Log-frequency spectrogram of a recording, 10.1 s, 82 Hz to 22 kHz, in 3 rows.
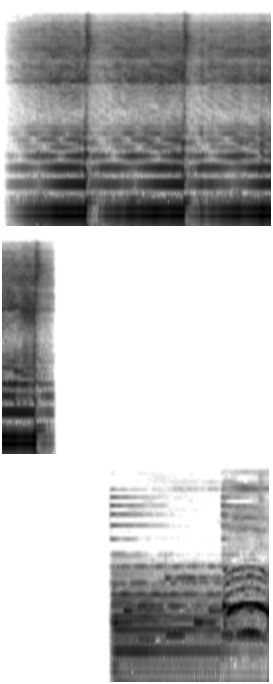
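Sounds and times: loud electric buzz with hiss: 0:00.0 - 0:04.0.

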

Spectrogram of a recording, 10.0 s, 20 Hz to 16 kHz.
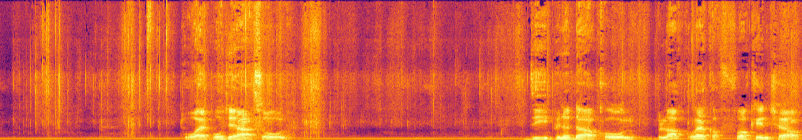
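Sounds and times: plastic pack crinkling: 0:00.0 - 0:10.0.

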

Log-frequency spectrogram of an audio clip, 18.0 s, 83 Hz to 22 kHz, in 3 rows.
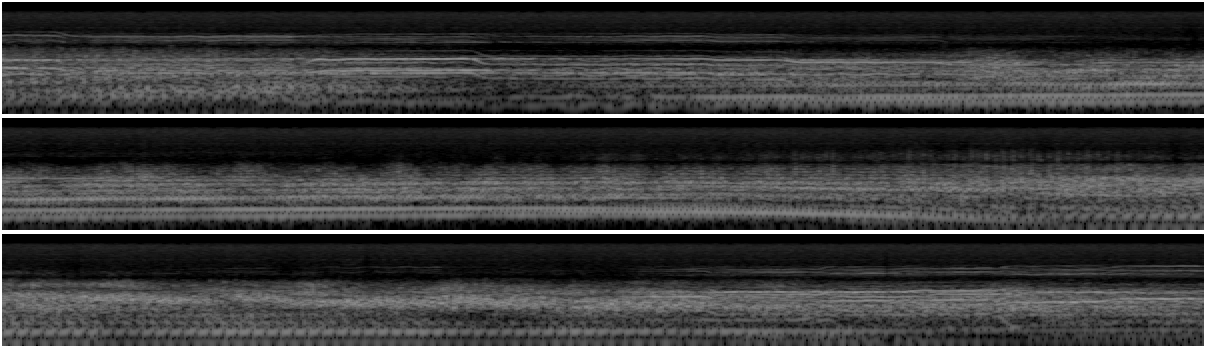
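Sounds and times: propeller aircraft engines droning: 0:00.0 - 0:18.0.

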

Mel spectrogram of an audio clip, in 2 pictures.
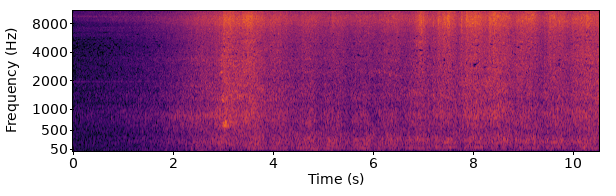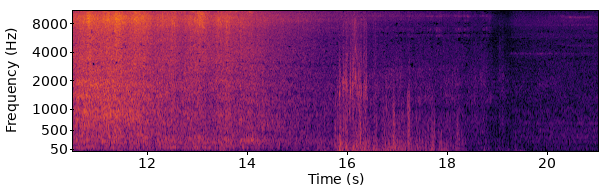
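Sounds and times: freight train wheels clattering: 0:02.9 - 0:14.8.

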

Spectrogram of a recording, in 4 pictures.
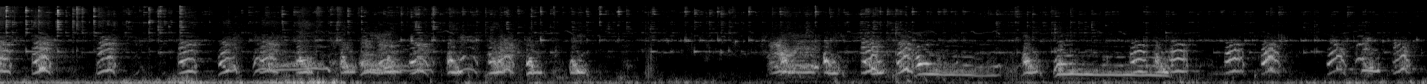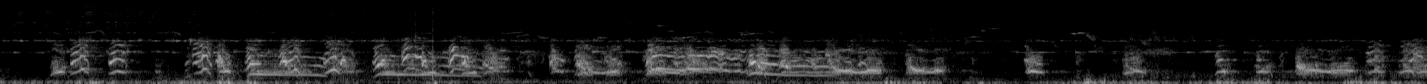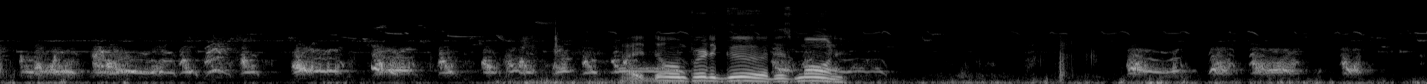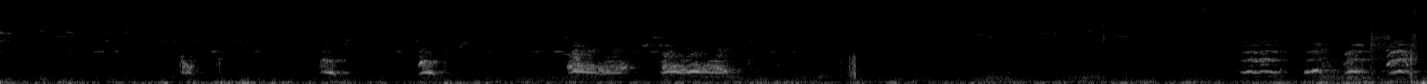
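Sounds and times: dogs howling: 0:00.0 - 0:06.0, 0:07.7 - 0:14.2, 0:14.8 - 0:23.9, 0:26.4 - 0:35.5, 0:36.2 - 0:37.5, 0:39.8 - 0:42.2, 0:48.5 - 0:50.3
dogs barking: 0:00.0 - 0:06.3, 0:07.6 - 0:35.5, 0:39.8 - 0:42.3, 0:46.0 - 0:46.4, 0:47.0 - 0:47.4, 0:48.4 - 0:50.4, 0:55.2 - 0:57.0.

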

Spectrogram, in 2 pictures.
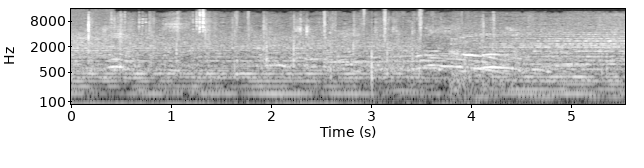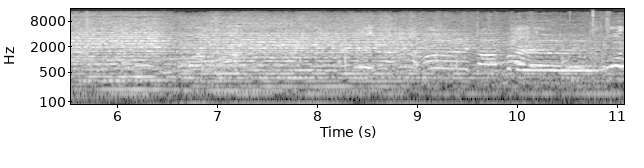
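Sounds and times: background music with low held tones: 0:00.0 - 0:11.0
murmur of voices: 0:00.0 - 0:11.0.

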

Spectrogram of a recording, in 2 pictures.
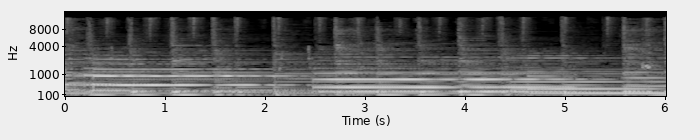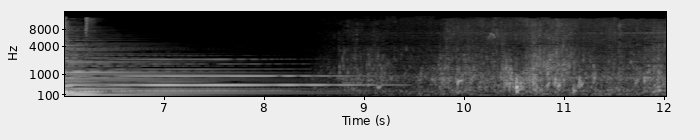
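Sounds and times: stream water gurgling: 0:08.6 - 0:12.0.

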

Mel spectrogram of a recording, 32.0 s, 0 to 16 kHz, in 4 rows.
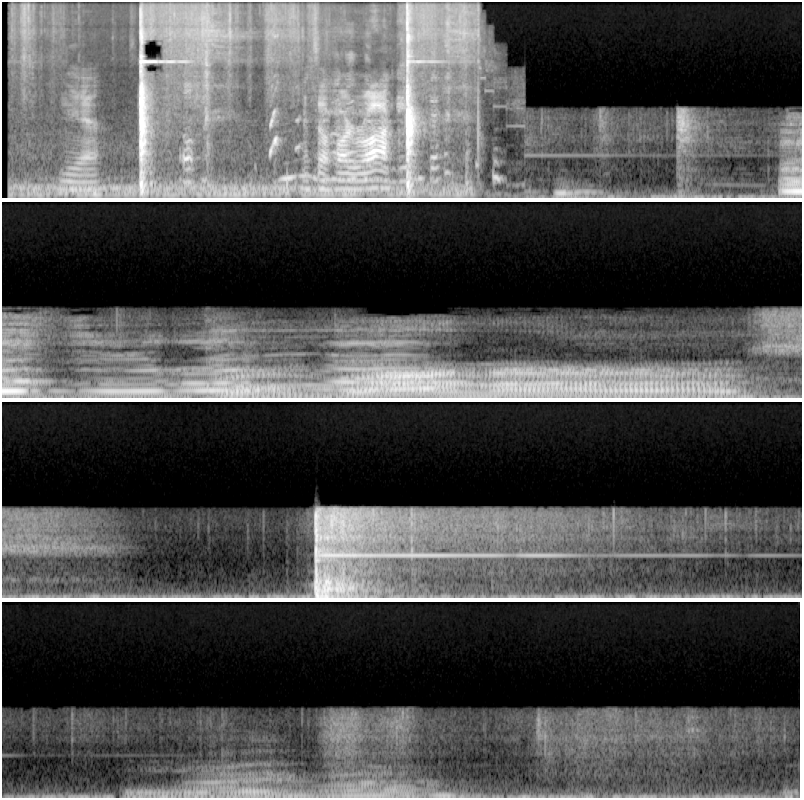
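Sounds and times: brief high ring: 0:19.3 - 0:24.1.

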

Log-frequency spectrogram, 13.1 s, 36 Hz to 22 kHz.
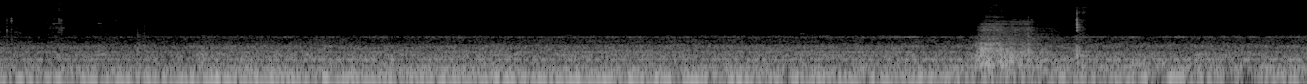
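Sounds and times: room hum with faint tones: 0:00.0 - 0:13.0
rush of air-like noise: 0:09.0 - 0:11.5.

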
